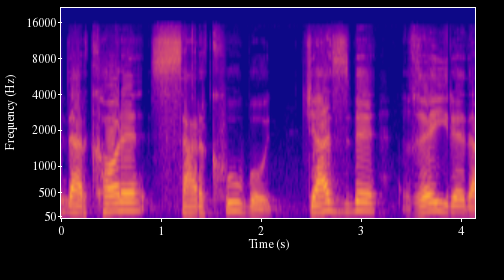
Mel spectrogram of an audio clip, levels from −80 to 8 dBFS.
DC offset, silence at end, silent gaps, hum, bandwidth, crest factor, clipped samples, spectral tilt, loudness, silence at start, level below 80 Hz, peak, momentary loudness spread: under 0.1%; 0 s; none; none; 16 kHz; 12 dB; under 0.1%; -4.5 dB/octave; -18 LUFS; 0 s; -64 dBFS; -6 dBFS; 11 LU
